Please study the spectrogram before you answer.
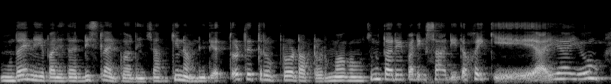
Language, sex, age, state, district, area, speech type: Nepali, female, 30-45, West Bengal, Darjeeling, rural, spontaneous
